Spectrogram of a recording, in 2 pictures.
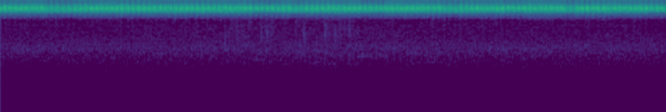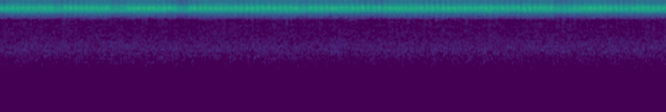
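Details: Crickets producing their chirping sound by rubbing serrated wing veins together. An endless sizzling high-pitched buzz holds steady from start to finish, with tiny rapid pulsations and only slight swells in volume.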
